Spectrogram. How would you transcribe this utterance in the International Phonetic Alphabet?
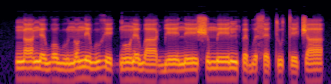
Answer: ŋ aː˧ ŋ ɛ˨ w ɔ˦˨ w u˨ n ɔ˦ n e˦˨ w u˦ ɣ eː˨ ɡ͡b ɔ̃˦ ɾ ɛ˧ w aː˧ ɡ͡b eː˧ n eː˦ ʃ ə˦ m eː˦ ɾ ĩ˦ p ɛ˧ b ə˧ s ɛ˨ t u˨ t e˨ t͡ʃ a˦

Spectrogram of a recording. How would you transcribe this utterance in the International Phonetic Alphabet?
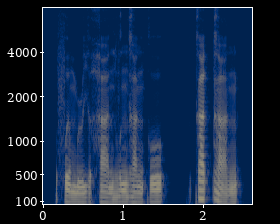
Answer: f əː˨˩ m ɹ i˨˩˨ ə̯ h aː˨˩˨ n v ə˨˩ ŋ ɣ a˨˩ ŋ k o˧ | k a˦˥ t̚ ɣ a˨˩˦ ŋ

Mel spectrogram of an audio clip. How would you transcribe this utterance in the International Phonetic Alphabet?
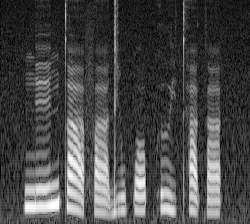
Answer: ŋ eː˧˥ ŋ t̪ aː˥˨ f aː˧˩ d i˧ w p ɔː˧˥ p̚ h ɯː˥˨ j t̪ʰ a˥˨ k a˧ k̚

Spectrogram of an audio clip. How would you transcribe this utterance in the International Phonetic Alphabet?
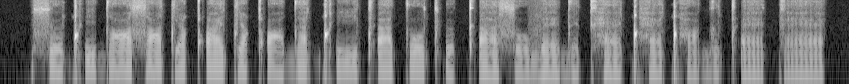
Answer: s ɵ ǃʼ i d̪ ɑ s ɑ t i qʼ ɛ t i qʼ ɑ d̪ a ǃʼ i tʼ a t̪ o tʼ ɵ kʼ a s o v ɛ d̪ ɛ kʰ æ ǃʰ æ ǃʰ ɑ ɡ ɵ tʼ æ k æ

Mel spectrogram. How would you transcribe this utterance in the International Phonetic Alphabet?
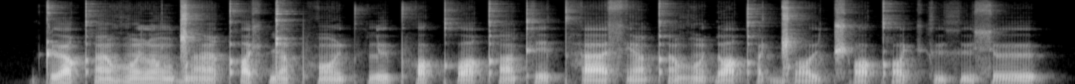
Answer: ʈ ø qʼ ẽ ʁʷ ẽ l ɔ̃ ɡ͡ǁ ã i̯ qʼ ɔ ʃ ɖ ã pʰ ɔ̃ y̯ pʰ l y pʰ ɒ kʰ ɔ qʼ ã kʼ e t̪ʰ a s ẽ qʼ ẽ ʁʷ ẽ ɗ ɒ qʼ y ɡ͡ǁ ɒ y̯ t͡ʃʼ ɒ kʼ ɒ t͡ʃʼ y x y s ø

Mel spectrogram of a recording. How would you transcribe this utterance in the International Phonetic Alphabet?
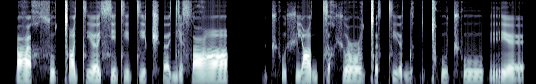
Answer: ʕ ɛ χ s u ǀ ɑ tʲ ɜ sʲ ɑ tʲ ɜ tʲ ɛ t͡ʃʼ ɜ dʲ ɑ s ʕ ɑ | t͡ʃʼ u ʃ j ɑ d tʲ ə χ ʃ u ʕ u ǀ ə s tʲ ə d | ǀʰ u t͡ʃʼ u | rʲ ɛ

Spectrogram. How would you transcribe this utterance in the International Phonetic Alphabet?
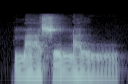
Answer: m aː˨ ʃ e˨ ŋ a˨ l uː˨

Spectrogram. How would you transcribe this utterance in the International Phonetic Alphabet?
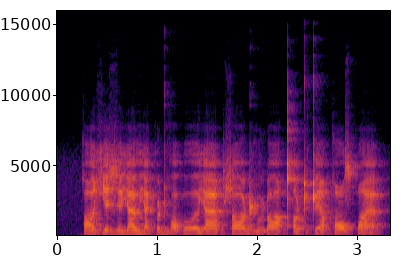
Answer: q ɒː ç e ɮ e j æ ʊ̯ j æ k ɒ ɖʱ ɒ ʔ oː ə̯ j æː p ɬ ɒː ɖʱ uː ɽ ɒː ə̯ qʼ ɒ ʈ i ʈ eː q uː sˤ p æ

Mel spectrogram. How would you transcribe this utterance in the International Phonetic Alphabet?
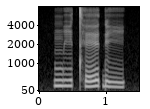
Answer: m i˨ tʰ e˨˦ ɗ i˨

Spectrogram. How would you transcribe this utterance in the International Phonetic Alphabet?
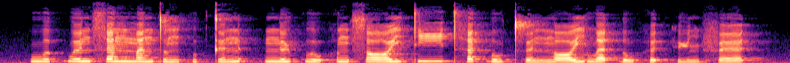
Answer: w ʊ˨˥ k̚ w ɵ˧ n s ɐ˧ ŋ m ɐ˨˧ n t̪ ʊ˨˩ ŋ kʷ ɐ˨ k̚ t̪ ɵ˨˥ n | n̪ ɵ˨˧ ɥ kʷ ɐ˨˩ w h ʊ˨ ŋ s ɔː˨˥ j t̪ iː˥ t̪ʰ ɐ˥ k̚ o˨˥ w t̪ʰ ɵ˨˩ n n̪ ɔː˨˥ j w ɐ˨˥ t̚ o˨˩ w h ɵ˧ t̚ h yː˨˩ n f œː˧ t̚

